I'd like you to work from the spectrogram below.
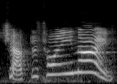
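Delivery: plain reading voice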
